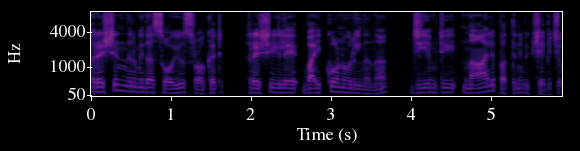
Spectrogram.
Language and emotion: Malayalam, neutral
